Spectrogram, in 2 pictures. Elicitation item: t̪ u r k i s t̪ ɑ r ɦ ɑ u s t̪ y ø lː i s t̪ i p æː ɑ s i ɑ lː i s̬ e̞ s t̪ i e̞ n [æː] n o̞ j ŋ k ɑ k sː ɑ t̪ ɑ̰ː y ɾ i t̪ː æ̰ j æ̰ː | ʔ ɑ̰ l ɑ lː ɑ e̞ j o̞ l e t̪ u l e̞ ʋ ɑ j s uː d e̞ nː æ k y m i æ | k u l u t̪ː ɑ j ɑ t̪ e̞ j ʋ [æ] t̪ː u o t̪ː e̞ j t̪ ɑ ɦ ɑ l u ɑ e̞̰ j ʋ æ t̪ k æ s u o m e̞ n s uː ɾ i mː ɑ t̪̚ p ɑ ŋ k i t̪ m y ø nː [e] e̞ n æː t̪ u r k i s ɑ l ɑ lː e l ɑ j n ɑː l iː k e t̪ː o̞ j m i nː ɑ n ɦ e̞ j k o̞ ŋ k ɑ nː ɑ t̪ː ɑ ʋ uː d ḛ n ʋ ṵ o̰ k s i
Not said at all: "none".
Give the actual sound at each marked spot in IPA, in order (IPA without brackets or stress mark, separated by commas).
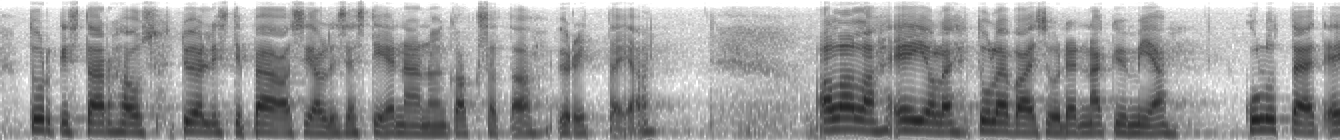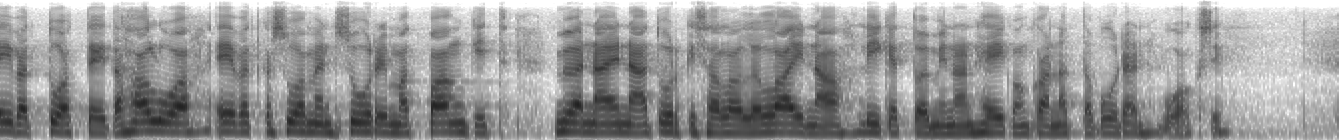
æː, æ, æ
